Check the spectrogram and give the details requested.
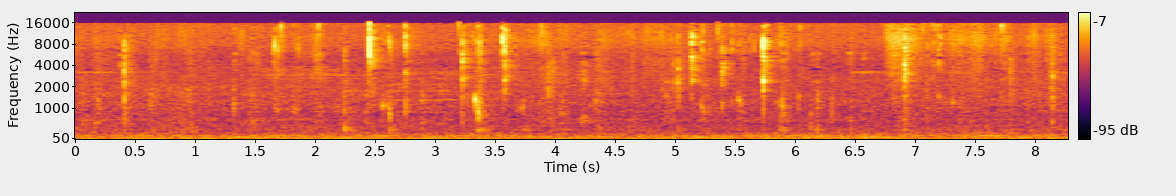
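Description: A person chewing a soft cream-filled bun, with scattered short wet clicks from the mouth and food.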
